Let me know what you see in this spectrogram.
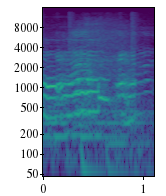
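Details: One-week-old baby boy seen on follow-up in the ER after a sepsis workup (spinal tap, blood and urine cultures) for suspected spinal meningitis, now looking well: a brief, clear cry with a steady, even pitch that trails off. Infant cry.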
